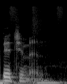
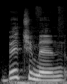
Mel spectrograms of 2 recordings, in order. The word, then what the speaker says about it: bitumen: mistranslation of the word bitumen. Bitumen, or bitumen, I've heard it pronounced both ways, it's basically the same as asphalt.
